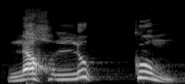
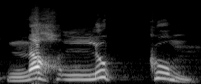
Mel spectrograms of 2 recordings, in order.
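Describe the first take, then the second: Both takes have the same delivery.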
